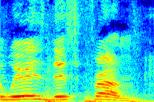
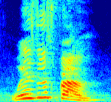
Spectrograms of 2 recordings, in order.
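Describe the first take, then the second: First: Loud, slow, higher-pitched question; insistent repeat. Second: Loud, high shouted question; calling out. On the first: Mother repeating question to son, insistently loud. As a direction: space the words out loudly to be heard. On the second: Quizzing her son from afar, calling out. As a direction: project it to another room. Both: Real, not acted.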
